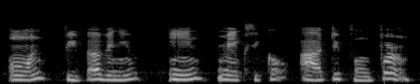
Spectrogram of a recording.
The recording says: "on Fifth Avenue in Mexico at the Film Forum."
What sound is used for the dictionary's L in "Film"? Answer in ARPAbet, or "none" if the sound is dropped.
none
